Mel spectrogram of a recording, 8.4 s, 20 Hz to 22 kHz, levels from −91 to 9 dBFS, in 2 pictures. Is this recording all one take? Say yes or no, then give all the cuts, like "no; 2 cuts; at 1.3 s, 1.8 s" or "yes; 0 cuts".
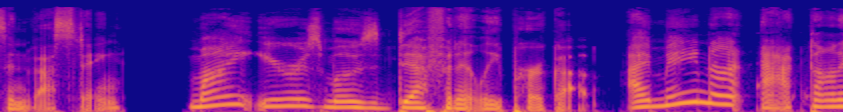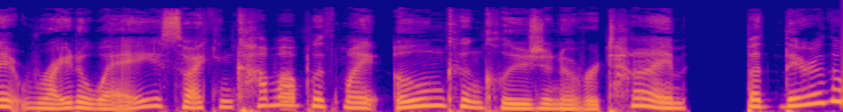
no; 1 cut; at 3.1 s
